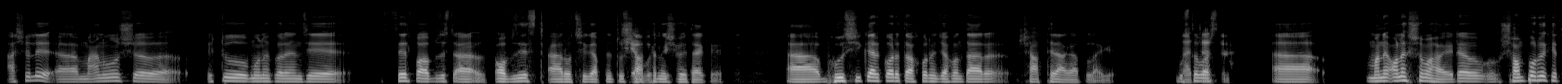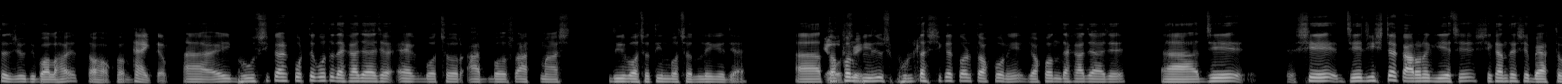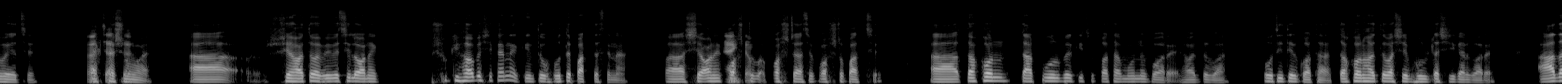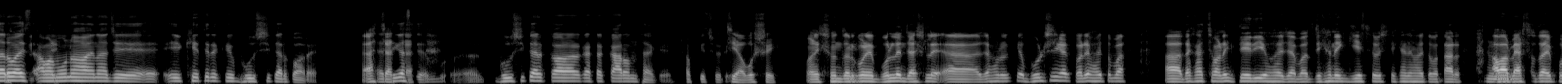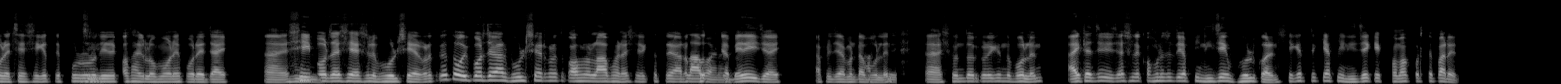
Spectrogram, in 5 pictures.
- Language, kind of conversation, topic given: Bengali, podcast, ভুল পথে চলে গেলে কীভাবে ফেরার পথ খুঁজে নেন?
- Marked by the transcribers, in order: in English: "self obsessed"; in English: "obsessed"; in English: "otherwise"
